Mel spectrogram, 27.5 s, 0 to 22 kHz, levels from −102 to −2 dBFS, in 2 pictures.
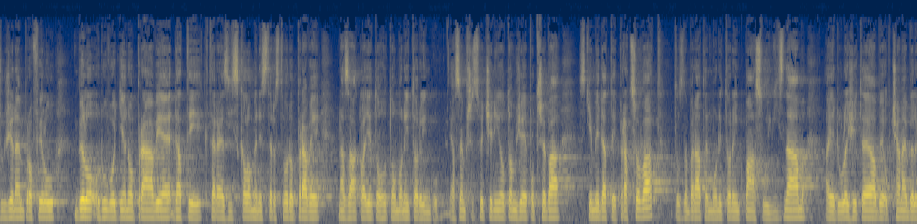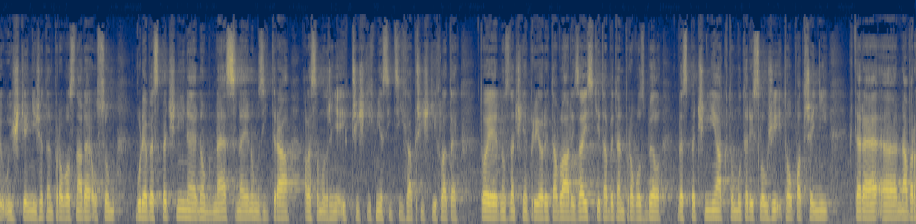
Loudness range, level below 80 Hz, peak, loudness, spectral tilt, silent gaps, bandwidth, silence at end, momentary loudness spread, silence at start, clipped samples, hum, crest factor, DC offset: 4 LU; -62 dBFS; -2 dBFS; -23 LUFS; -5 dB/octave; none; 15.5 kHz; 0 s; 9 LU; 0 s; under 0.1%; none; 20 dB; under 0.1%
